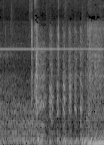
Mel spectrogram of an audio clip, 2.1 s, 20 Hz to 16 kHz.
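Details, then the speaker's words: Mazda B2600i 2.6 G6 engine running swapped B2200 F2 ECU, warmed up: short even cranking, catches at once and settles into smooth idle; healthy start, no issues noted. "starts right up, turn my here, blower motor off, you can hear, let's see, yep, okay, this is it. Over the door switch. Okay, that's how it's idling."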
